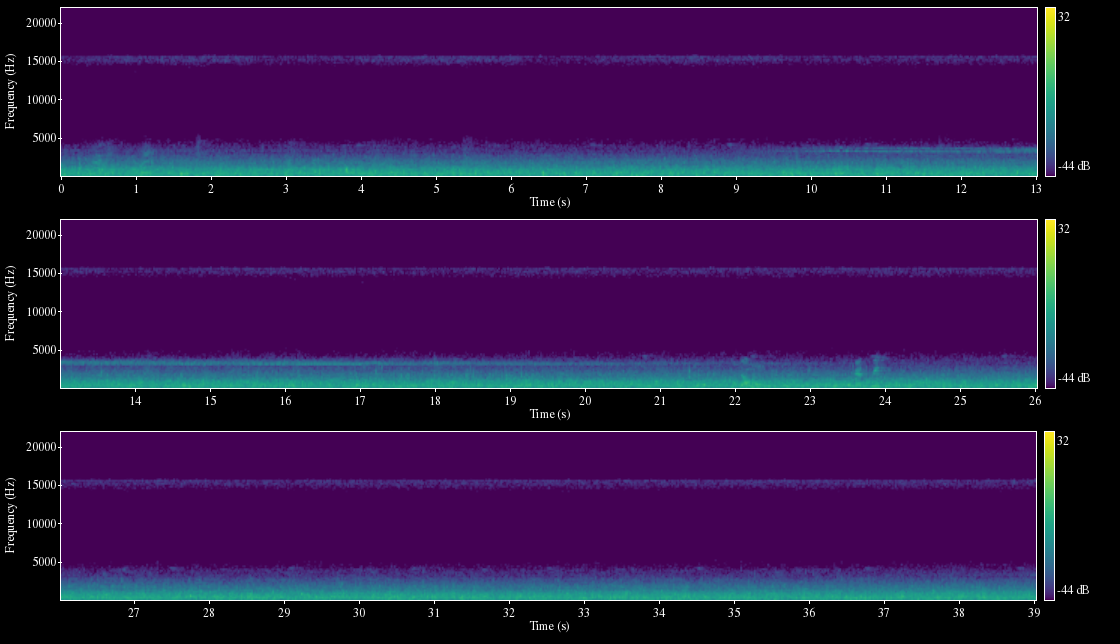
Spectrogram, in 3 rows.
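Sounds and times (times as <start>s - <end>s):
faint high whine: 8.7s - 24.1s
river rushing over rocks: 26.0s - 39.0s.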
